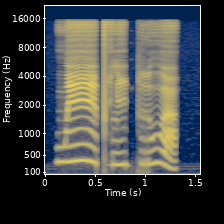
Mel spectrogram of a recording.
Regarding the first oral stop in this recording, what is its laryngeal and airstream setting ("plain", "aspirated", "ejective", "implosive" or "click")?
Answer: aspirated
